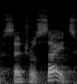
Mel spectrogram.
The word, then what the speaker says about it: centrocytes: And then you have centrocytes, which rhymes with light, and they are the light side.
